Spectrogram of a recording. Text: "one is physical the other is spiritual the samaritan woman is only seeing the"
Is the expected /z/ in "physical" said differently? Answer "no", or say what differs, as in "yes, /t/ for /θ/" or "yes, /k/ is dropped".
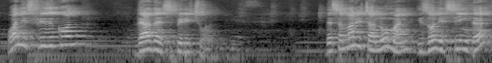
no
